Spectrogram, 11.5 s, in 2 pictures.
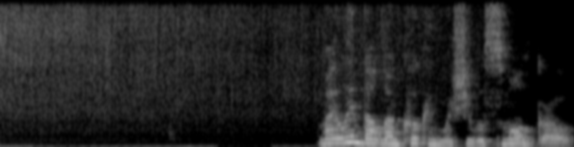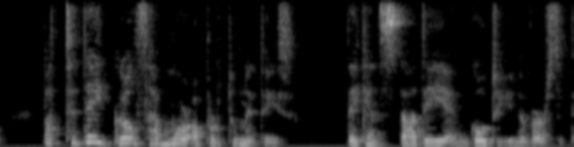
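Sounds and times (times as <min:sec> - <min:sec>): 
meat frying in a pan: 0:00.0 - 0:04.9
speech: 0:03.2 - 0:11.4.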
